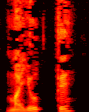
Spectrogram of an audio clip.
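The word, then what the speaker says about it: mayotte (迷って): Para pronunciar mayotte, faça uma pausa depois de mayo.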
